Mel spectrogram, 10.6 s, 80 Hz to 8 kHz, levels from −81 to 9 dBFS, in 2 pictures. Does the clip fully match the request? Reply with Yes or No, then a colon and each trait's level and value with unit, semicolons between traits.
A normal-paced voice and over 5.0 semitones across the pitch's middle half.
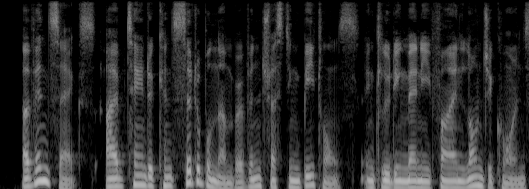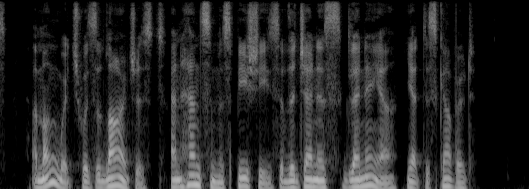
No: average, 160 wpm; average, 4.7 semitones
